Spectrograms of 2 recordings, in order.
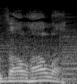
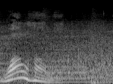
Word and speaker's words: Valhalla: what shortcuts across to valhalla now i'm using the viking pronunciation there but i noticed the locals call it walhalla i don't really know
